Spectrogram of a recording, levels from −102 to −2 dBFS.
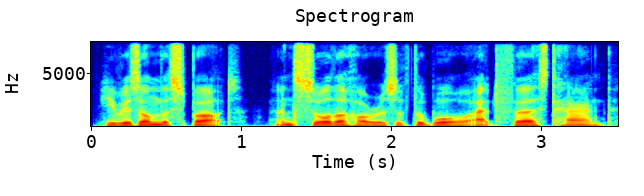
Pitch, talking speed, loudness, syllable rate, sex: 100 Hz, 240 wpm, -17 LUFS, 4.9 syllables/s, male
